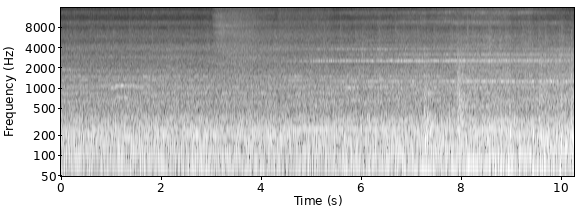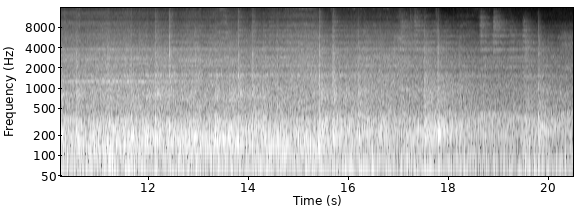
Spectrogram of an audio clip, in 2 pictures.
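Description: Merseyrail electric train on the Ellesmere Port to Liverpool Central service departing a station, a loud continuous rumble of wheels on track with clicking rail joints and occasional squealing, rising and sustained throughout.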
